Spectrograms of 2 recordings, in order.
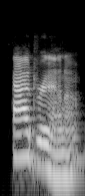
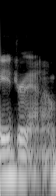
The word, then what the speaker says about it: Adriana: But it's so real, because Canadian, North American pronunciations are usually Adriana, but that's where I'm so unique.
